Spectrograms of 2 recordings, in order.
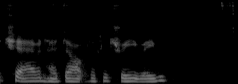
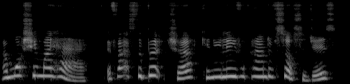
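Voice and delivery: high, loud call through a door; high-pitched fairy shout; shouting from indoors; 12 semitones higher, 6 dB louder than usual. A narrator's reading. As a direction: call out busily to a tradesman. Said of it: "The voice shouted again".

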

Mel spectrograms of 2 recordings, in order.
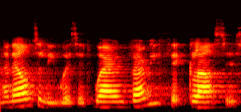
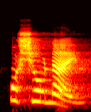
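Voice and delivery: louder, higher, insistent question; persistent; 9 semitones higher, 10 dB louder than usual. A narrator's reading. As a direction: keep pressing for his name. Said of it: "Stan persisted".

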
